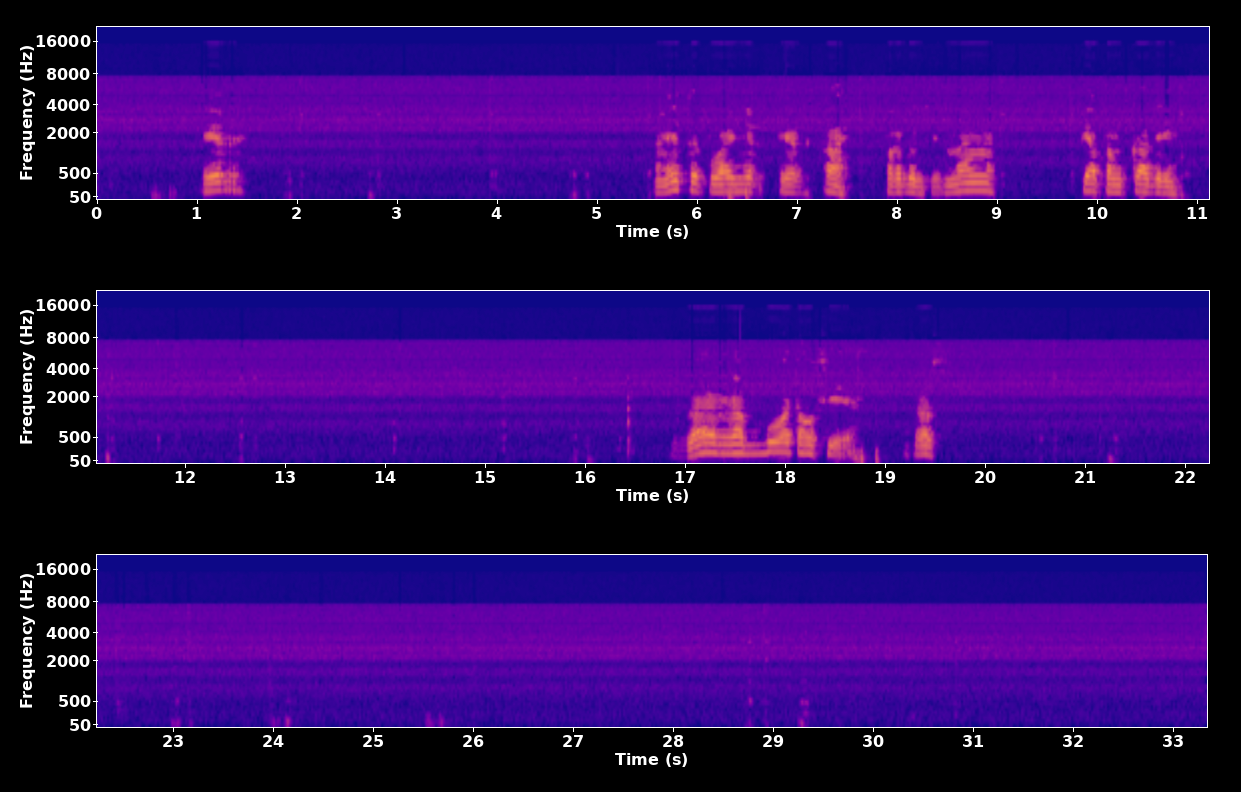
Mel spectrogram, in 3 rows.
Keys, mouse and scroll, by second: 1.8 click, 2.7-3.8 middle drag, 4.7 click, 5.5 click, 7.5 click, 9.2 middle click, 11.3 middle click, 12.6 click, 14.0-15.0 middle drag, 16.8 KP_1, 18.7 r, 20.5 click, 21.2-22.3 middle drag, 23.1 click, 23.8 KP_3, 25.4 r, 28.7 click, 29.3-30.8 middle drag.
